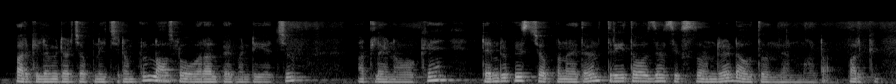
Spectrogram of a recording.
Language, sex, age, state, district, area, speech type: Telugu, male, 18-30, Andhra Pradesh, Krishna, urban, spontaneous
